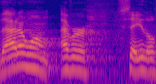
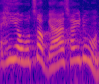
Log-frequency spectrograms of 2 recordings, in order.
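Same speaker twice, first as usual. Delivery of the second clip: casual, breezy, easy tone, pitched up; 7 semitones higher than usual. Retelling Jesus greeting two followers on the road, acting casual as Jesus. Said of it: "Jesus just casually happens to be like".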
